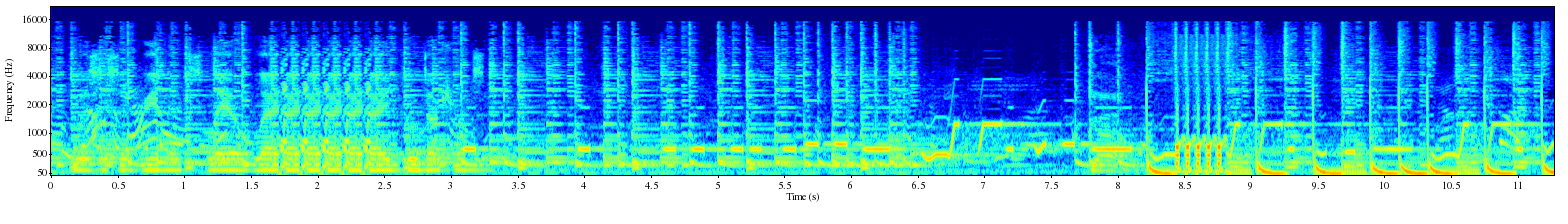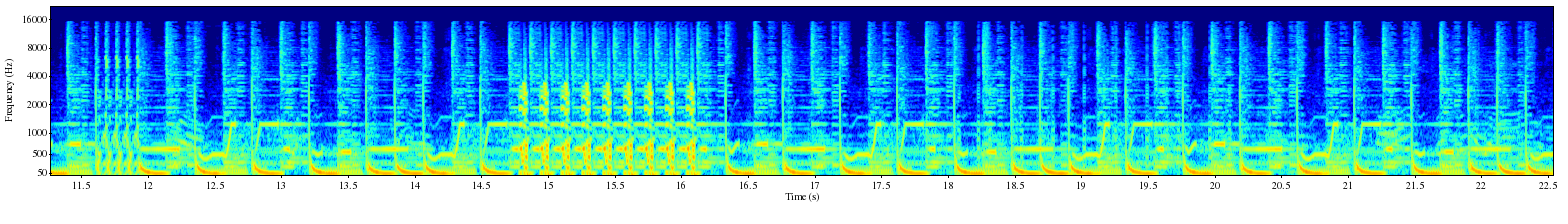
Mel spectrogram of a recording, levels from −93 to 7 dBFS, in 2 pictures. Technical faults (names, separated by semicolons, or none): repeated frames; GSM signalling bursts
